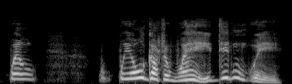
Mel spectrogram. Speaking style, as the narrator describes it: said Cho pleadingly

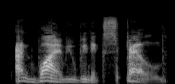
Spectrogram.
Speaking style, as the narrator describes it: glared at him, then spat out

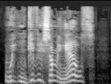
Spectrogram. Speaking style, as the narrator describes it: said Ron eagerly

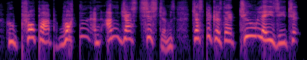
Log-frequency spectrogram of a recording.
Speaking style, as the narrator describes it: Hermione began hotly

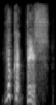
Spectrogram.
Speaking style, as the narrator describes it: Harry snarled

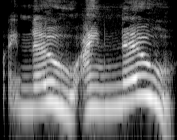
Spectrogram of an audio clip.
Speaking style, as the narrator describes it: moaned Mrs

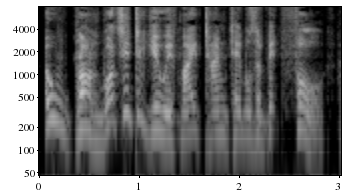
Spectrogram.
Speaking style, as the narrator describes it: Hermione snapped

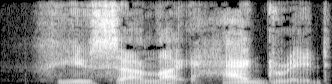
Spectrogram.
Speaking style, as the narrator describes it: said Ron

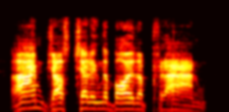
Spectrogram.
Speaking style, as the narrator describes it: growled Moody

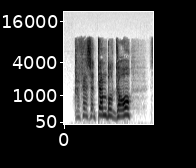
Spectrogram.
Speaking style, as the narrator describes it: said Harry, his voice strained

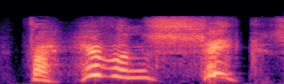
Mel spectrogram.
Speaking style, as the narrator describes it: said Madame Pumphrey hysterically

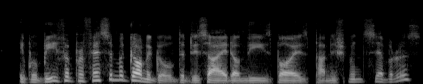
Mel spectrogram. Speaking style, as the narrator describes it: said Dumbledore calmly

